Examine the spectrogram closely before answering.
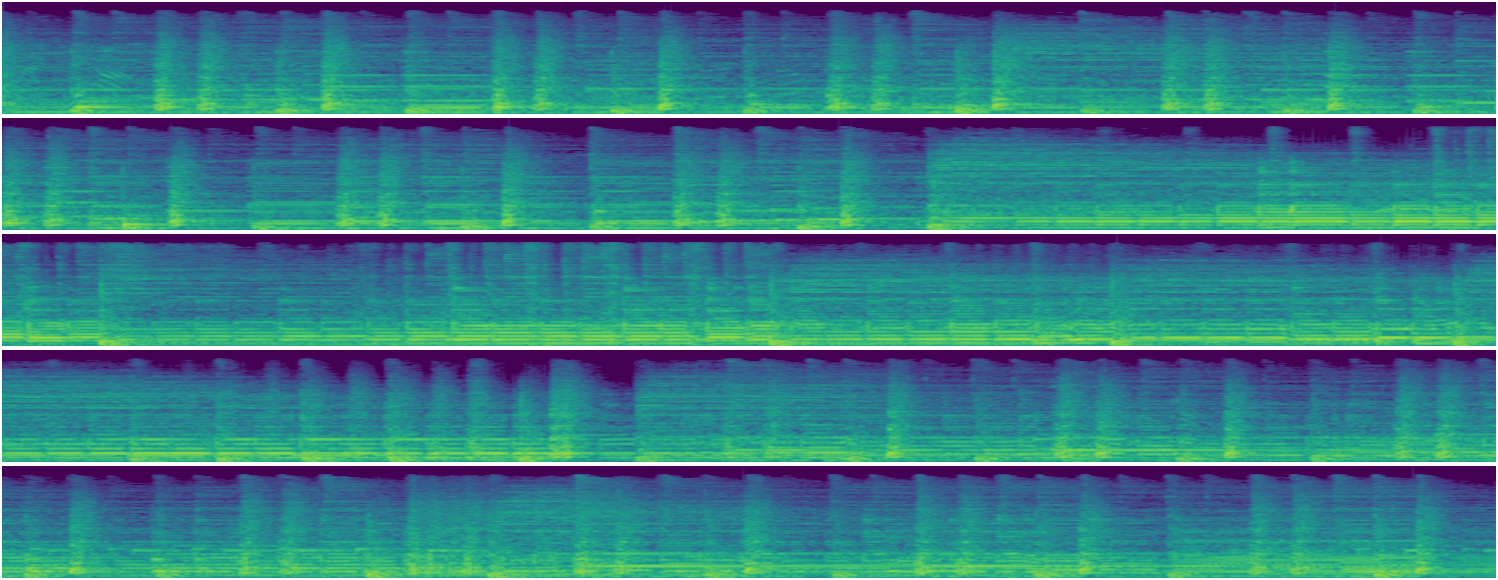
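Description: Live band playing a song: drum kit, electric guitars and keyboard. The sound swells into louder held chords about nine seconds in.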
